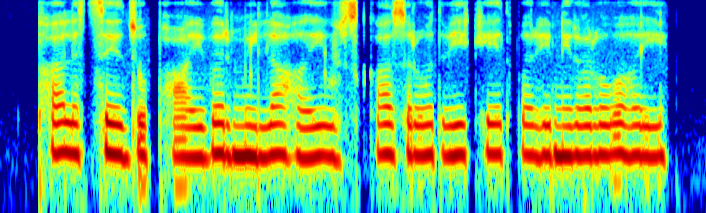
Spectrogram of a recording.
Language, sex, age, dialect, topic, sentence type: Magahi, female, 46-50, Central/Standard, agriculture, statement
